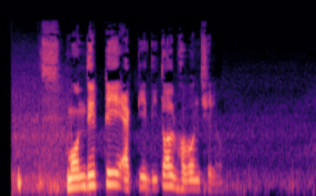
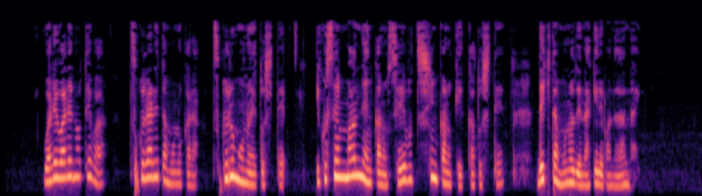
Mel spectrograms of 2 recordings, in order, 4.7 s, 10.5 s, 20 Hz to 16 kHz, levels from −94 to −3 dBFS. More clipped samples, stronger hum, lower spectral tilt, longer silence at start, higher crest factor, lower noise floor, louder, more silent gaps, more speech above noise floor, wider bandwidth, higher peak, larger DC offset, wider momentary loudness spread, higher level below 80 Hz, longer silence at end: neither; neither; about the same, -5.5 dB/octave vs -5.5 dB/octave; second, 0.15 s vs 0.65 s; about the same, 20 dB vs 18 dB; second, -56 dBFS vs -73 dBFS; first, -20 LUFS vs -24 LUFS; neither; second, 37 dB vs 50 dB; about the same, 11 kHz vs 11.5 kHz; first, 0 dBFS vs -6 dBFS; neither; about the same, 16 LU vs 18 LU; first, -60 dBFS vs -68 dBFS; first, 1.55 s vs 1 s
